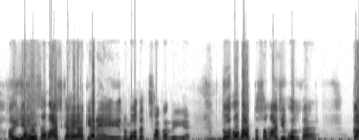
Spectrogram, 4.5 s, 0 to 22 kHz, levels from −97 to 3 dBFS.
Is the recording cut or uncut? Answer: uncut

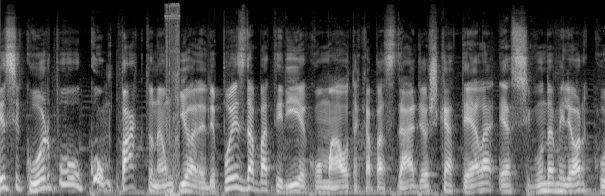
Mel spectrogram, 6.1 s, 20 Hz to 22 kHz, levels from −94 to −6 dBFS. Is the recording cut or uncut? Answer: cut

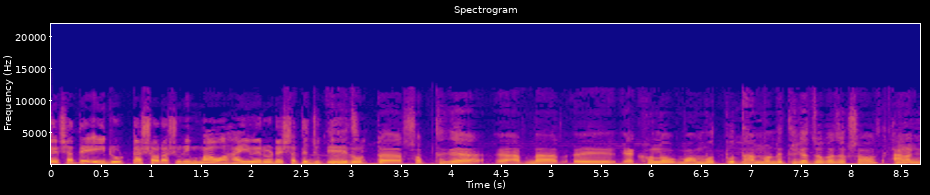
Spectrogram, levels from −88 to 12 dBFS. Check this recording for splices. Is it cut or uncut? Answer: uncut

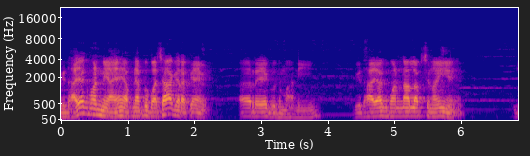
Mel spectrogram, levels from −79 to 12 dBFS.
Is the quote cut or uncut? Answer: uncut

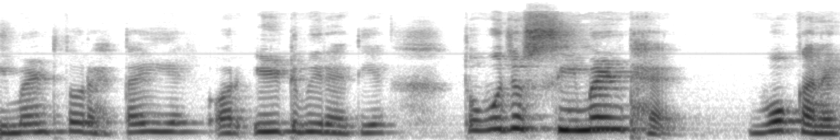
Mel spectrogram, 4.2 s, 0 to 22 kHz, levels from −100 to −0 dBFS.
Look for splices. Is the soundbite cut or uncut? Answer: uncut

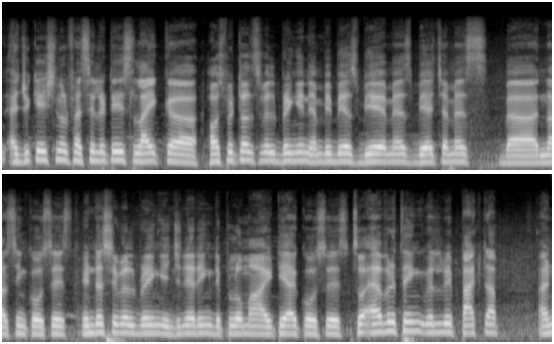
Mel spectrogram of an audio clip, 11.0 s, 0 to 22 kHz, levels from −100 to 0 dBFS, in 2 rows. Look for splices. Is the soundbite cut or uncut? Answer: cut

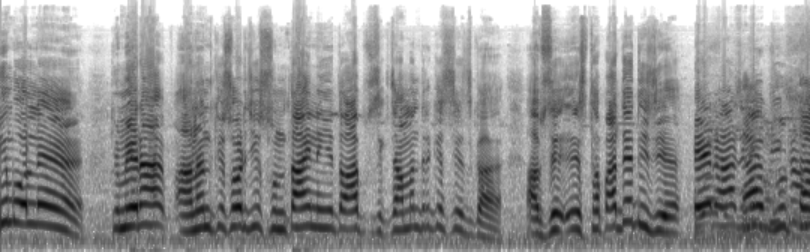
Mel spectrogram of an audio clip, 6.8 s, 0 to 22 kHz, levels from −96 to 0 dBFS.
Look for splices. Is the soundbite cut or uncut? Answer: cut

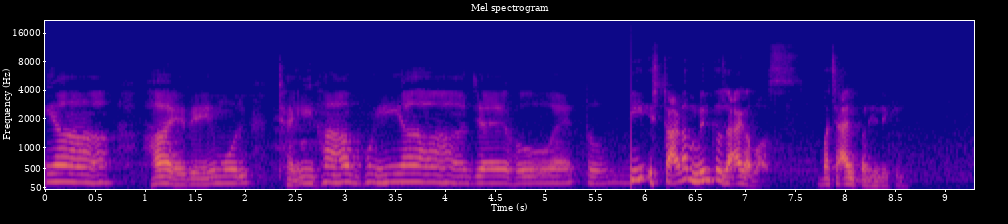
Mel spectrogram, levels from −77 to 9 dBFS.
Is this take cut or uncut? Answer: cut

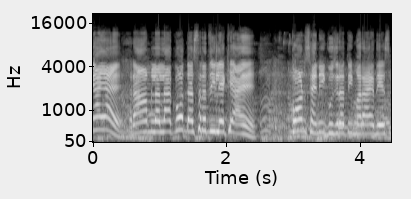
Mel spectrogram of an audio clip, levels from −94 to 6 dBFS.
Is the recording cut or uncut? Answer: cut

